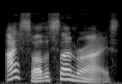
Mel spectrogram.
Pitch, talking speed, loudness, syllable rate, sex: 175 Hz, 245 wpm, -18 LUFS, 4.4 syllables/s, female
